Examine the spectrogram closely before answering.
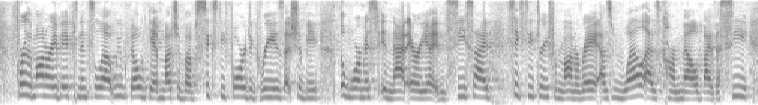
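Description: A woman with a high pitch talks in an upbeat tone at a moderate pace, with ordinary pitch variation and hardly any pauses. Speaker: TV weather forecaster. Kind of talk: weather report. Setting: TV studio. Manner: upbeat, brisk, conversational; clear, polished broadcast delivery. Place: studio.

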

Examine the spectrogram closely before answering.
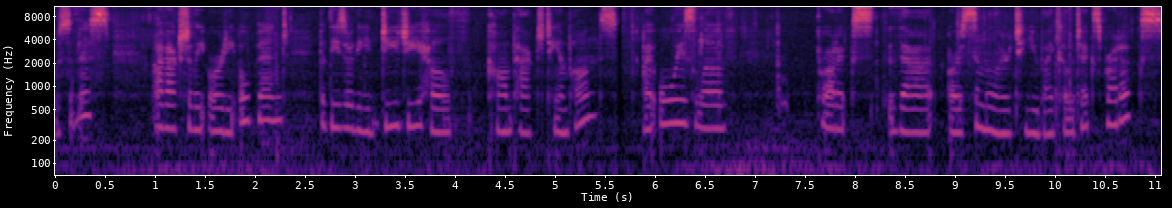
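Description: Over light background noise, a woman talks at a moderate pace with very even loudness and long, frequent pauses. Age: young. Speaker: product reviewer. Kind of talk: product unboxing talk to camera. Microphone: phone near.

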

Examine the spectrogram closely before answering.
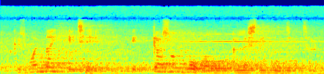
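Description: A man talking at a fairly quick pace amid loud background noise and audible room echo. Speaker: squash coach. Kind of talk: tutorial. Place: hall. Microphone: camera far.

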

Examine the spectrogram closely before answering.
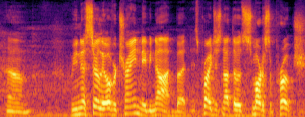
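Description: At a fairly quick pace, a man speaks at a high pitch with ordinary pitch variation over light background noise. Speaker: fitness coach vlogger. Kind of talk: casual vlog commentary. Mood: opinionated, emphatic. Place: studio.

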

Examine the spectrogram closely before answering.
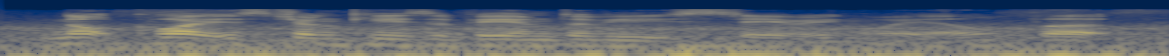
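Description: A man's voice at a moderate pace, dry with no echo, over noticeable background noise. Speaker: car reviewer. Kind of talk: car review commentary. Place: car.

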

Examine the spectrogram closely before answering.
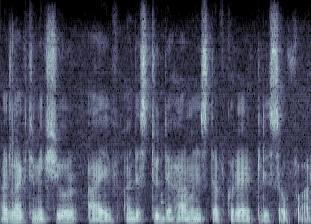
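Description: Pitch varies in an ordinary way as a man talks at a fairly slow pace. His voice is fairly low with a fairly bright tone.

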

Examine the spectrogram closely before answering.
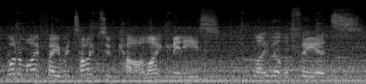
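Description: A man's voice with ordinary pitch variation, dry with no echo, over music in the background. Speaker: car reviewer. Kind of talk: casual road-test commentary. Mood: cheerful, enthusiastic. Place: car. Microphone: lapel.

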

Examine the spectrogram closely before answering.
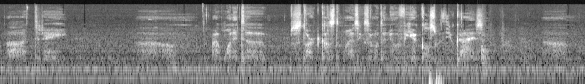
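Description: A man whispers at a very slow pace with long, frequent pauses. His loudness swings widely. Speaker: ASMR gaming YouTuber. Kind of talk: casual talk to camera while gaming. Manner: soft-spoken, relaxed, hesitant.

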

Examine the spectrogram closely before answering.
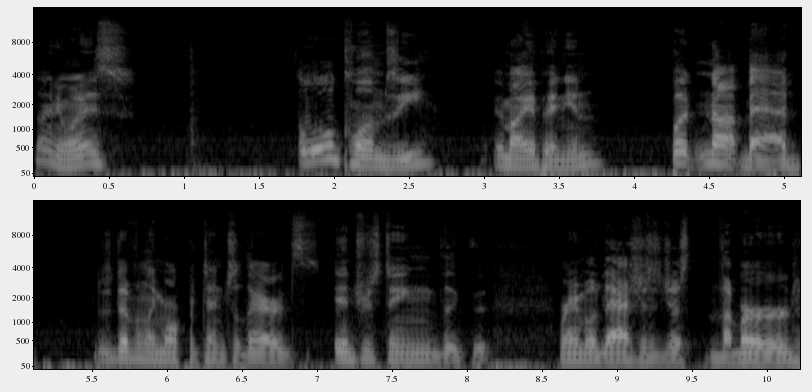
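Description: At a moderate pace, a man speaks. He leaves long, frequent pauses. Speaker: reaction video host. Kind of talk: casual commentary. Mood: relaxed, amused. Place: home room. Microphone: studio mic.

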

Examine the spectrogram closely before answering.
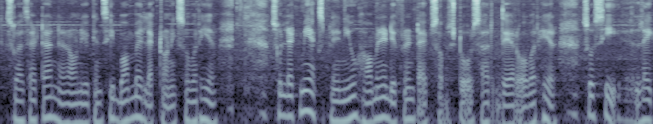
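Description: Over light background noise, a man talks at a very fast pace with ordinary pitch variation. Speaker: travel vlogger. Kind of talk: casual vlog chat. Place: street. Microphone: phone near.

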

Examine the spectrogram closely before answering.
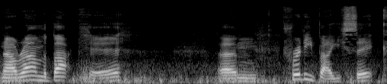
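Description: A man at a very slow pace, dark and mellow in tone, dry with no echo, over light background noise. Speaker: farmer showing his tractor. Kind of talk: casual vlog walkaround commentary. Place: farm machine. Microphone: phone near.

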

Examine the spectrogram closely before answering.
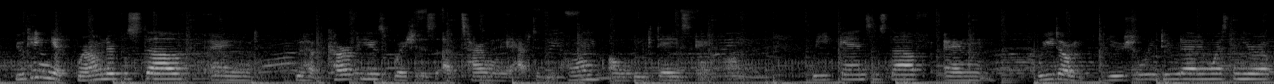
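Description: The speech moves at a moderate pace with clear music in the background. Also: woman. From Sweden. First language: Swedish. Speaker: exchange student. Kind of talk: casual talk to camera. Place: home room. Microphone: camera far.

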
